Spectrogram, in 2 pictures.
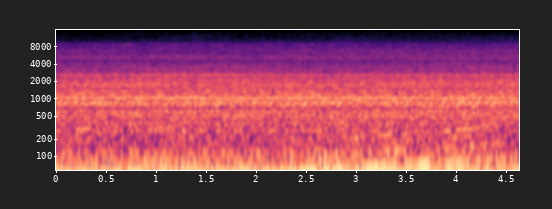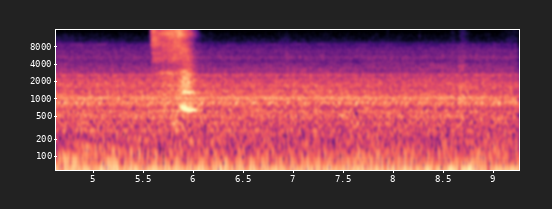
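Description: A city bus on the 19 Bay route in Toronto idles close by with a steady low engine rumble, and a single sharp hiss of its air brake bursts out just past the middle.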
